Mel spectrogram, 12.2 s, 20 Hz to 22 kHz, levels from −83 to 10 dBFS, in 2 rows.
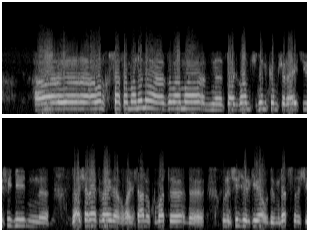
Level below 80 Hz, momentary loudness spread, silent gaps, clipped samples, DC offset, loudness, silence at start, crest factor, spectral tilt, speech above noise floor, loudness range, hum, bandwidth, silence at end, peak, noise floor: -62 dBFS; 7 LU; none; under 0.1%; under 0.1%; -26 LUFS; 0.65 s; 18 dB; -5.5 dB/octave; 33 dB; 4 LU; none; 7.6 kHz; 0 s; -8 dBFS; -59 dBFS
